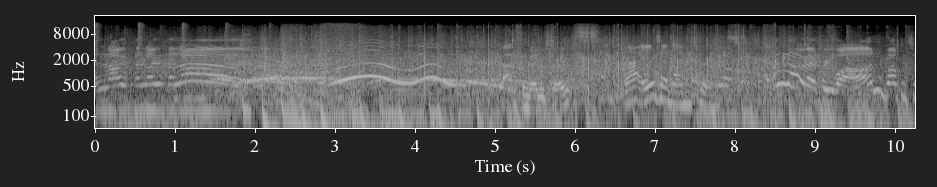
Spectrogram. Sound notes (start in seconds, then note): 2.1 cheering & applause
